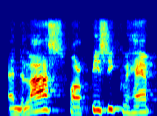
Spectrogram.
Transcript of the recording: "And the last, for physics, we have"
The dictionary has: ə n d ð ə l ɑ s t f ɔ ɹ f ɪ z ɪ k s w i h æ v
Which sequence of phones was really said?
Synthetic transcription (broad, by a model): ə n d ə l ɑ s t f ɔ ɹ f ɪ s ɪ k w i h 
